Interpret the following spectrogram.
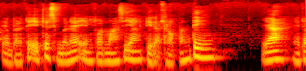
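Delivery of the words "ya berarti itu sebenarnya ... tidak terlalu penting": rattled off quickly; fast speech. Shown as a demonstration. Teacher showing how fast talk sounds unimportant, rushed. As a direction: rush it like throwaway info. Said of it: "kalau kita bicaranya cepat".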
